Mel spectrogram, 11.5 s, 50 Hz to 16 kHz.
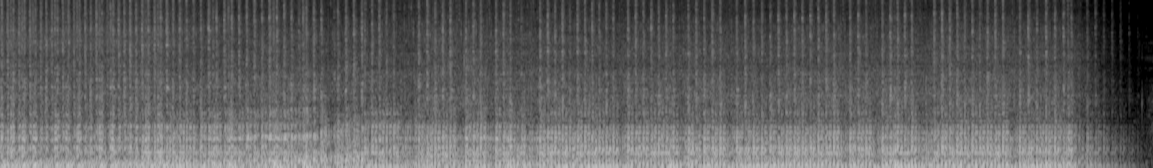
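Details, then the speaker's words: Nissan 240SX S14 after head gasket and timing chain replacement: uneven lumpy idle with wavering revs; running rough but better, ECU possibly relearning, timing only roughly set, timing and brake issues remain. "As you saw, we actually got the car running. Uh, it's not running perfect yet, but it's definitely better than it was."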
